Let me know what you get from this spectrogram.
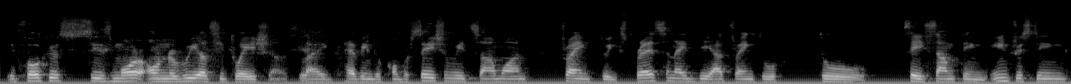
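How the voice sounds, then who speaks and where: Mellow-voiced man, halting and thoughtful. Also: mid-range voice, low-quality recording. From Romania. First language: Romanian. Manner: thoughtful, halting, with restarts and pauses. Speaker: student giving a testimonial. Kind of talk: casual interview answers.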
